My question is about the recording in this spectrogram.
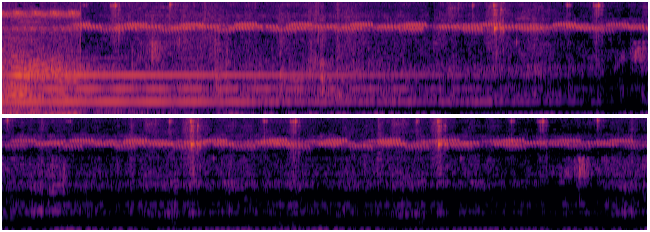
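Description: Crickets chirping in a steady high trill through a quiet night, with soft music fading out over the first two seconds and a few faint ticks.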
